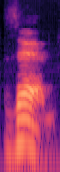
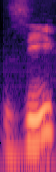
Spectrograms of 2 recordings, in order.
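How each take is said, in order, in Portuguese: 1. Ela é pronunciada do jeito britânico, como 'zed'. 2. Ela é pronunciada do jeito americano, como 'zee'. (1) "e no Reino Unido com o som de Z" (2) "nos Estados Unidos a gente lê é, o Z"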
